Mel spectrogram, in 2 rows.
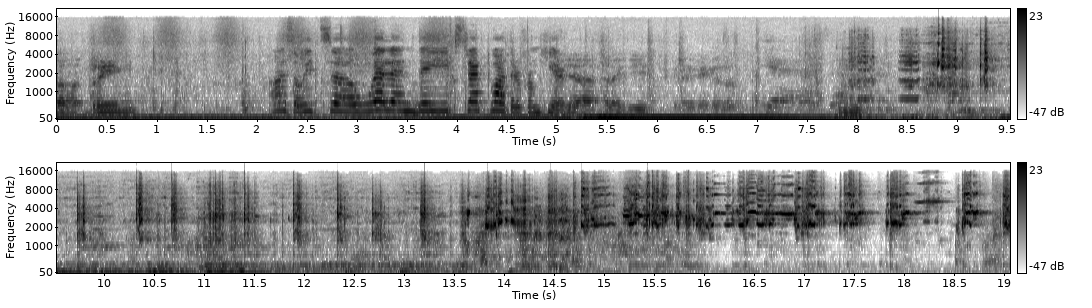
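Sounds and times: high squeal: 5.2 - 19.0
pulley squeaking and clicking: 7.8 - 19.0.

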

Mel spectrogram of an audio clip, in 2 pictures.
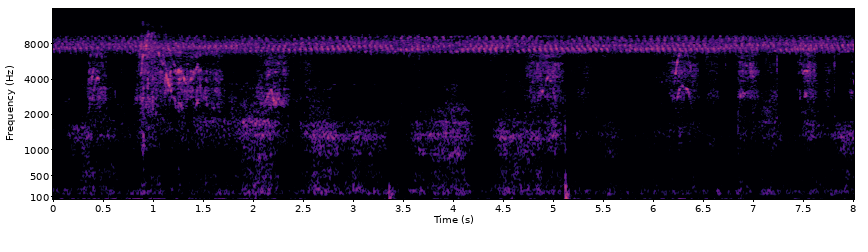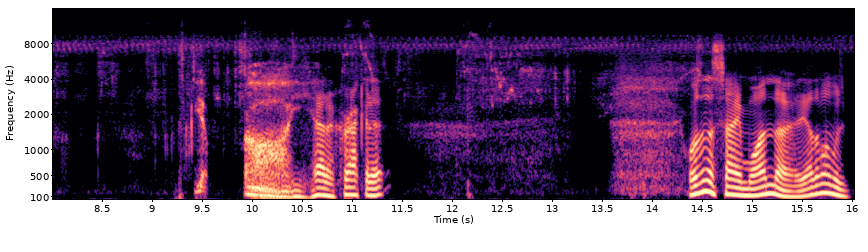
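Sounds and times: insects chirring: 0.0 - 16.0
soft ticks and rustles: 4.8 - 10.0.

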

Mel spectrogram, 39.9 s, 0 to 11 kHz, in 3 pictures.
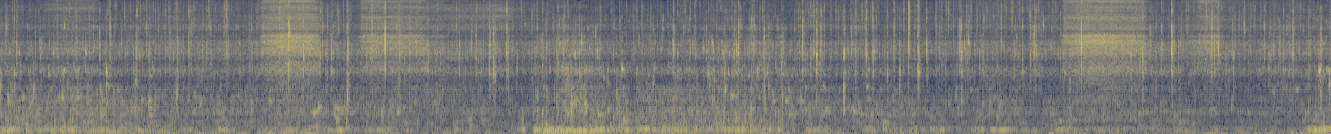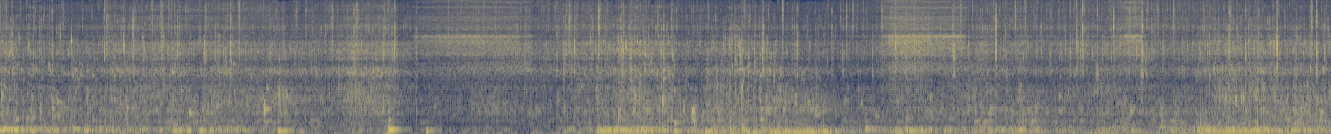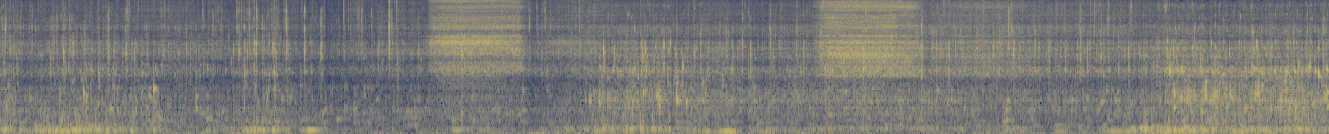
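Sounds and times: exhaled bubbles rumbling underwater: 0.0 - 39.9
regulator breath hiss: 2.6 - 4.5, 10.6 - 12.4, 17.6 - 18.7, 22.2 - 23.1, 30.9 - 32.4, 34.8 - 36.7.

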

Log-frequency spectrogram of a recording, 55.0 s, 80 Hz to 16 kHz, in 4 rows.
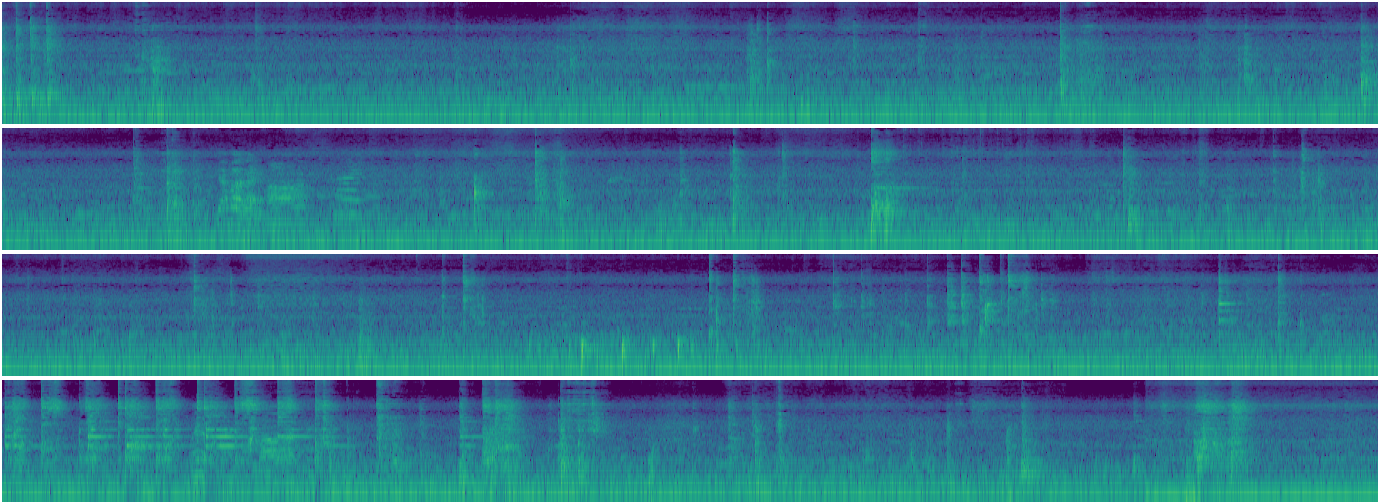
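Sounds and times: metal ladle scraping in wok: 41.3 - 44.6.

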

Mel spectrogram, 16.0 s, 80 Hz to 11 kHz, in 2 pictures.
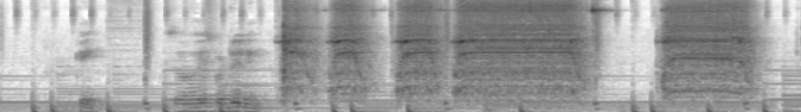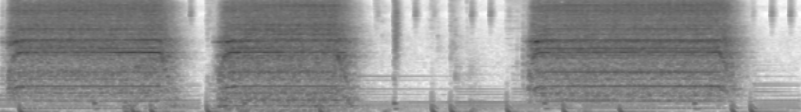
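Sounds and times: rotary hammer drill running: 2.8 - 6.0, 6.6 - 11.6, 13.2 - 15.5.

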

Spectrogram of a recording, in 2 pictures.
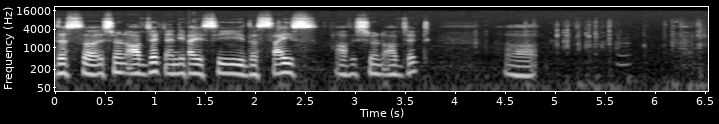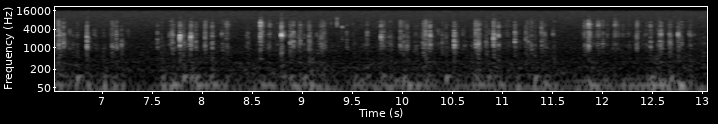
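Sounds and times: keyboard typing: 4.6 - 13.0.

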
